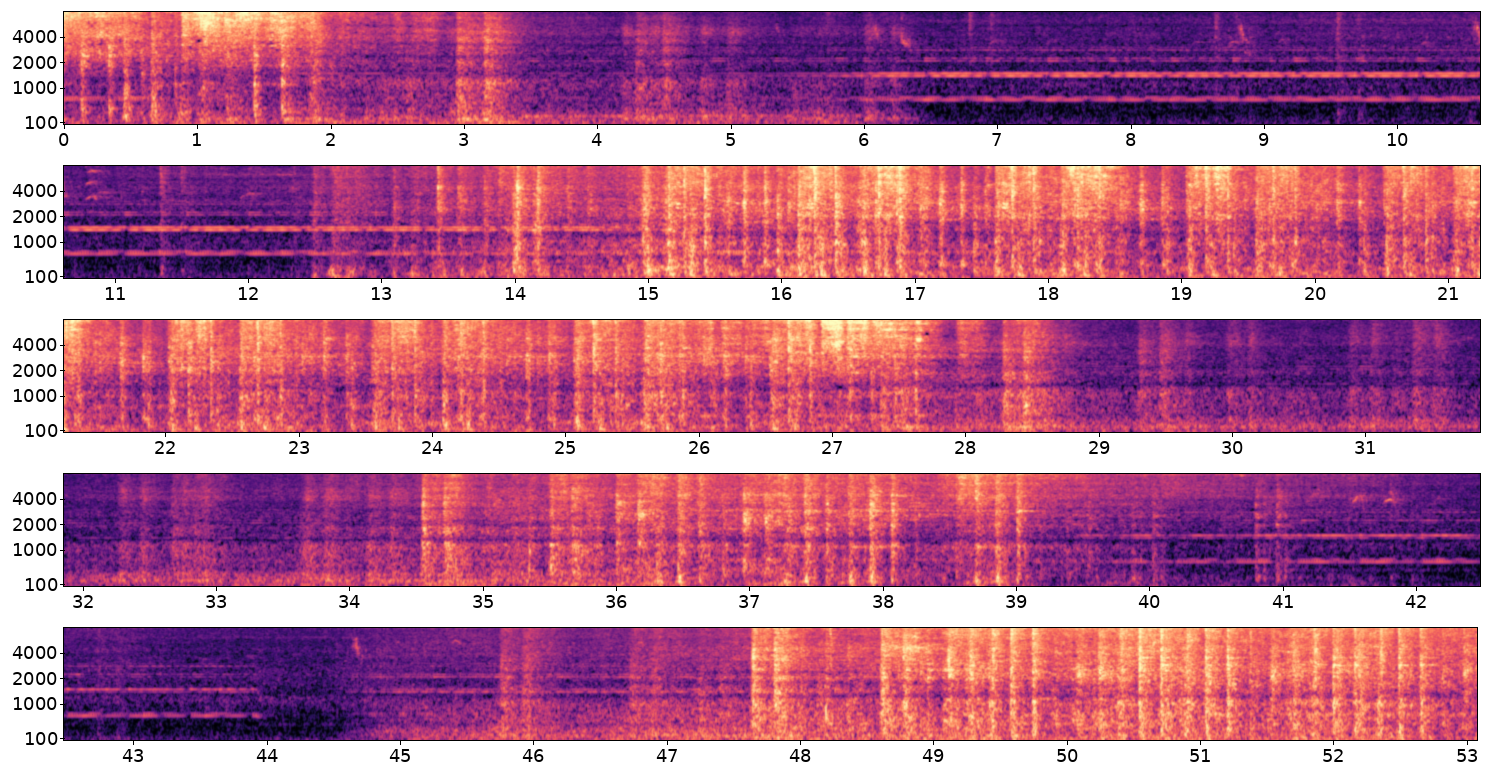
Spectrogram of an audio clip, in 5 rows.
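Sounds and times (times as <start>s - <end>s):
electric train passing: 0.0s - 53.0s
level crossing warning tone: 5.5s - 16.2s, 39.5s - 43.9s, 44.7s - 48.4s
wheels clattering over rail joints: 12.6s - 30.3s, 30.9s - 40.0s, 46.7s - 53.0s.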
